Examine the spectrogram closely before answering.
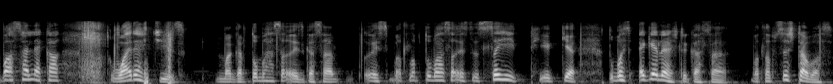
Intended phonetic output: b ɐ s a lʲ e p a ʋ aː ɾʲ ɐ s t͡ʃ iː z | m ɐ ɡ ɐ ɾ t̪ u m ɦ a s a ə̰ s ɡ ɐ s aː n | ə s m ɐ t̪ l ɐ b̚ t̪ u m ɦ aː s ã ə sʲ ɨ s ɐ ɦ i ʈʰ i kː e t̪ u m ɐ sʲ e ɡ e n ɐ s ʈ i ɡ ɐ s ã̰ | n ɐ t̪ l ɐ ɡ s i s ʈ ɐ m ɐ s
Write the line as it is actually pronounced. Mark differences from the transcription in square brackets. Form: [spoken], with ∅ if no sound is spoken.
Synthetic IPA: b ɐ s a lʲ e [k] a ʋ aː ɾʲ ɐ s t͡ʃ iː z | m ɐ ɡ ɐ ɾ t̪ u m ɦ a s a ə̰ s ɡ ɐ s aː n | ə s m ɐ t̪ l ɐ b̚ t̪ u m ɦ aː s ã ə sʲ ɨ s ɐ ɦ i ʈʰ i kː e t̪ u m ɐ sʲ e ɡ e n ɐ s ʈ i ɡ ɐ s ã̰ | [m] ɐ t̪ l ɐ [b] s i s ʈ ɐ m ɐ s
